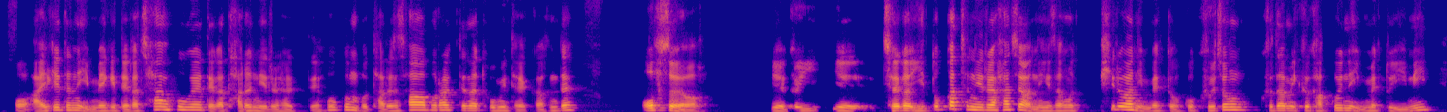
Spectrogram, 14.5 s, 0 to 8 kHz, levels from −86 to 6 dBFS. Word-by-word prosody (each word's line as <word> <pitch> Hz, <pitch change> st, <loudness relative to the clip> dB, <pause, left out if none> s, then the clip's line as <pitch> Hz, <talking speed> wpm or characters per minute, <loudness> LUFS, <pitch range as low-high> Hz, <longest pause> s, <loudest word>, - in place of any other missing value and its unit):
어 115 Hz, -, -2 dB
알게 135 Hz, -, 0 dB
되는 170 Hz, -2 st, -1 dB
인맥이 120 Hz, +4 st, -2 dB
내가 115 Hz, -, +1 dB
차후에 200 Hz, -, 0 dB
내가 115 Hz, -10 st, -1 dB
다른 115 Hz, +2 st, -3 dB
일을 105 Hz, -2 st, -3 dB
할 95 Hz, -1 st, -6 dB
때 95 Hz, +2 st, -9 dB
혹은 170 Hz, -, -3 dB
뭐 110 Hz, -, -5 dB
다른 115 Hz, +3 st, -2 dB
사업을 175 Hz, +6 st, +4 dB
할 175 Hz, 0 st, 0 dB
때나 155 Hz, -1 st, 0 dB
도움이 130 Hz, -2 st, -4 dB
될까? 100 Hz, -5 st, -5 dB
근데 130 Hz, -, -1 dB, 0.7 s
없어요. -, -, +5 dB, 0.6 s
예, -, -, +1 dB
그 -, -, -3 dB
이 125 Hz, +1 st, -8 dB, 0.2 s
예 125 Hz, -4 st, +2 dB, 0.3 s
제가 145 Hz, +2 st, +6 dB
이 135 Hz, +2 st, +1 dB
똑같은 220 Hz, 0 st, +2 dB
일을 180 Hz, -1 st, +5 dB
하지 200 Hz, +2 st, +1 dB
않는 120 Hz, -, +3 dB
이상은 120 Hz, +1 st, -3 dB, 0.2 s
필요한 210 Hz, -2 st, +3 dB
인맥도 120 Hz, +3 st, -4 dB
없고 130 Hz, -, -8 dB
그 140 Hz, -, -3 dB
정 195 Hz, +3 st, -1 dB
그다음에 150 Hz, -2 st, +1 dB
그 145 Hz, -, 0 dB
갖고 155 Hz, +3 st, -3 dB
있는 160 Hz, -2 st, -1 dB
인맥도 120 Hz, +2 st, -6 dB
이미 160 Hz, -, -5 dB
145 Hz, 350 characters per minute, -23 LUFS, 120-185 Hz, 0.7 s, 제가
